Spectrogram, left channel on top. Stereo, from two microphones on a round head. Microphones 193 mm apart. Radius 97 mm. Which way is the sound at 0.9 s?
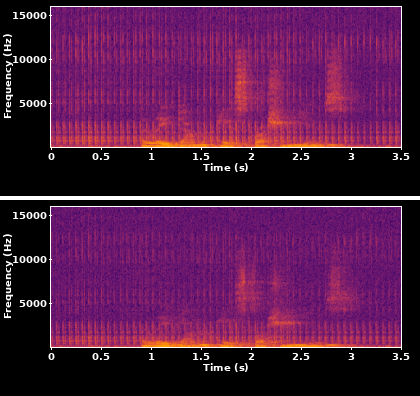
65° left (ahead or behind).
